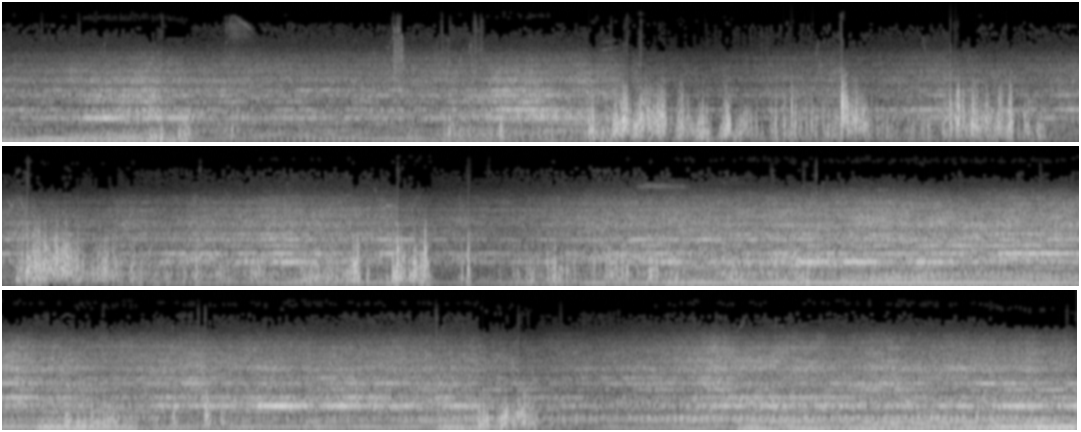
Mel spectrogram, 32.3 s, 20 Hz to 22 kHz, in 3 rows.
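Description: EMD SD39 diesel locomotive hauling a container freight train, its engine a steady low drone with a higher whine above it, growing a little louder as the train approaches. Gusts of rushing noise come and go in the middle.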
